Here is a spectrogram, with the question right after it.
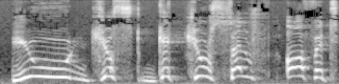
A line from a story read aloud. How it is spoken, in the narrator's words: yelled the boggart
